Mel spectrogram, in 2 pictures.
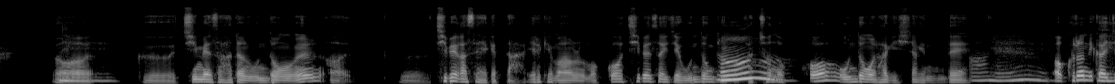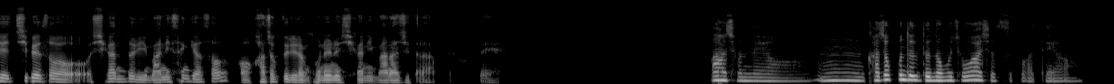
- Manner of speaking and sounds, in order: in English: "Gym에서"
- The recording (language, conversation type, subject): Korean, podcast, 일과 개인 생활의 균형을 어떻게 관리하시나요?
